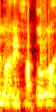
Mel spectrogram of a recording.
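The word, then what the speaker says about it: معرفة الله: Ma'rifatullah atau ma'rifat Allah, bacanya ma'rifatullah ya, bahasa Arabnya ini.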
